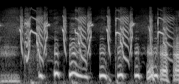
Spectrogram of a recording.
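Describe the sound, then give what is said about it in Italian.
A squeaky opossum dog toy squeezed again and again, giving about eight short, shrill squeaks in quick, uneven succession, fairly loud. “Vedi che fa ridere? Fischiatore!”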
